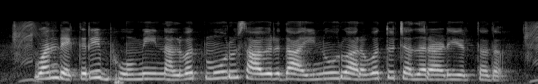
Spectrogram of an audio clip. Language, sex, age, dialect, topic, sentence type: Kannada, female, 18-24, Northeastern, agriculture, statement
